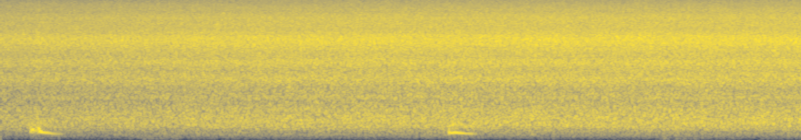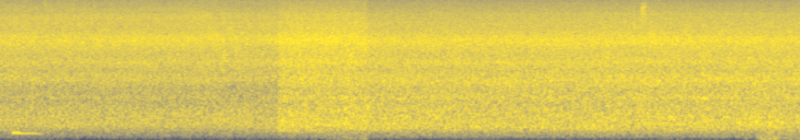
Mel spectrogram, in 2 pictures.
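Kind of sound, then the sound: nature, rain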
